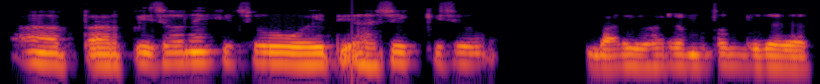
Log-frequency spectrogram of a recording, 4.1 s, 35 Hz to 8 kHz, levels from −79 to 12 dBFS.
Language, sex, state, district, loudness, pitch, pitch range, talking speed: Bengali, male, West Bengal, Dakshin Dinajpur, -19 LUFS, 130 Hz, 120-135 Hz, 160 wpm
